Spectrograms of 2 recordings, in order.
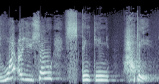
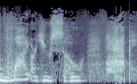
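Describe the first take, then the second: First: Slow, drawn-out incredulous question; baffled coworker. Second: Very slow, trailing to a breathy "happy"; incredulous coworker. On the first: Coworker asking the cheerful jobless teacher, slow incredulous drawl. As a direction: stretch "why" like he can't believe it. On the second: Coworker at the copy machine, slow trailing disbelief. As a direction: drag out "why" and let "happy" fade. Repeat, even slower, breathy end. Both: Retold or imitated.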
